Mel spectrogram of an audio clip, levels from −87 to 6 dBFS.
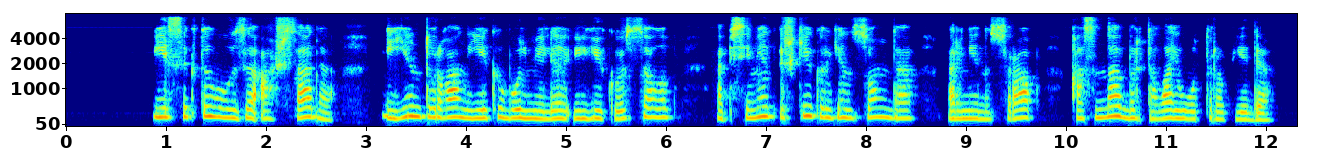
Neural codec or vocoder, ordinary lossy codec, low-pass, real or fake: vocoder, 22.05 kHz, 80 mel bands, HiFi-GAN; AAC, 48 kbps; 7.2 kHz; fake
